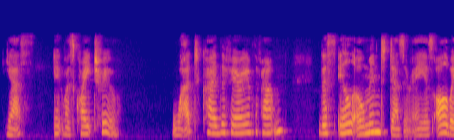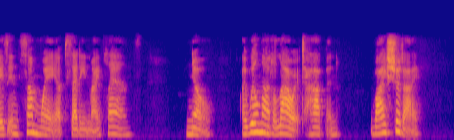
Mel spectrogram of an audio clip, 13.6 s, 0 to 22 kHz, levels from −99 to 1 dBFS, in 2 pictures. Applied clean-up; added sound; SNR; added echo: none; none; none; none.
